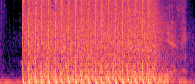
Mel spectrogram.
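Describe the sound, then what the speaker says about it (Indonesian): Enemy gunfire in PUBG Mobile, a sudden loud burst of rapid automatic fire, close and sustained for over two seconds before cutting off, with no talk. "Oh tuh dia nih nembakin gue nih kayaknya"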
